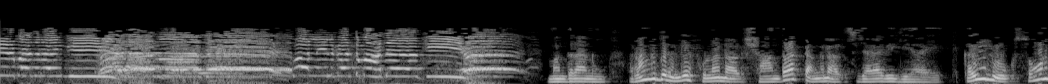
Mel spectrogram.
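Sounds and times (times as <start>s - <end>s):
devotees chanting slogans in a temple: 0.2s - 5.4s
speech: 5.5s - 10.4s.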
